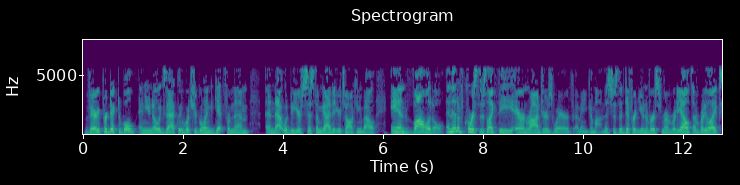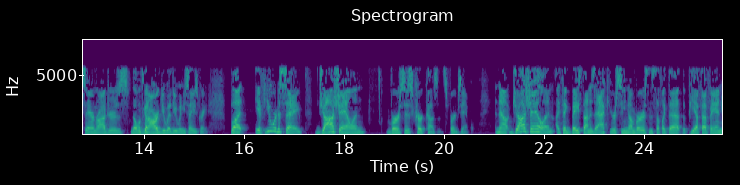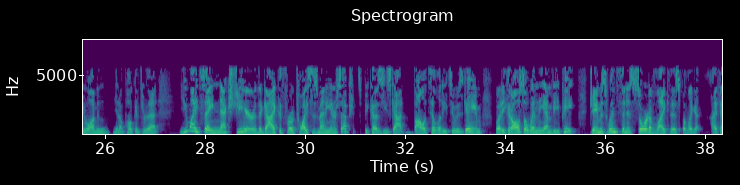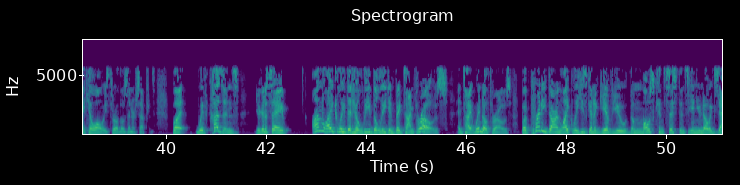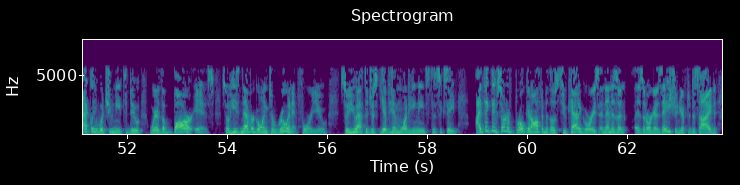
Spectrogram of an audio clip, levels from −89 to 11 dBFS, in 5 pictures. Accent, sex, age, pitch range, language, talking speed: American, male, 30-49, 160-205 Hz, English, 220 wpm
